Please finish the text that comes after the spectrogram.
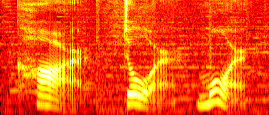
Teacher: the strong American R sound. We curl our tongue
